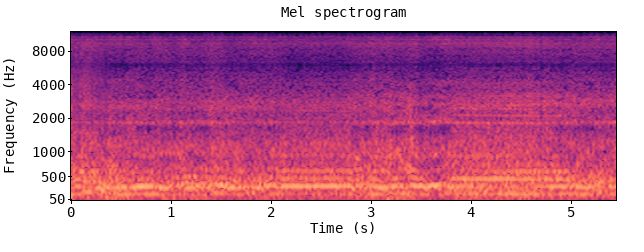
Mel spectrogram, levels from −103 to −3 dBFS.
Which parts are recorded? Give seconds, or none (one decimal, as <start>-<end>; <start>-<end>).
2.1-2.8; 3.8-4.8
